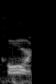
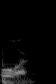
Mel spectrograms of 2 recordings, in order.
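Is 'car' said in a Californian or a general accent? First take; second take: general; Californian. First: The vowel is an open 'ah' sound. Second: The vowel is rounded, sounding like 'core'.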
